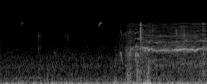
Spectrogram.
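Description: Electric motor of a Droll Yankees Flipper squirrel-proof feeder whining as its weight-triggered perch ring spins to throw off a squirrel. It starts about a second in: a steady high whine with a slight waver, under a few small clicks.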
